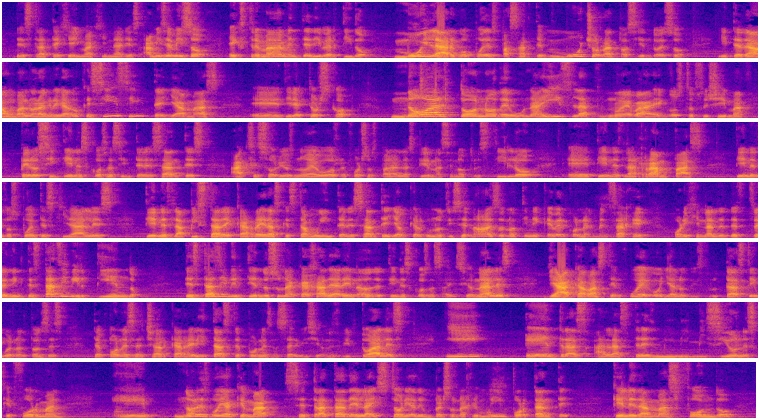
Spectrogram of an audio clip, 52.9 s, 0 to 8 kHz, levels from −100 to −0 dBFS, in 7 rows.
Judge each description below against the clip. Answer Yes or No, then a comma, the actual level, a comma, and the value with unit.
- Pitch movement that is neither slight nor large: Yes, average, 4.9 semitones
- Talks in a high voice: No, low, 135 Hz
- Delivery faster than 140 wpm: Yes, average, 180 wpm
